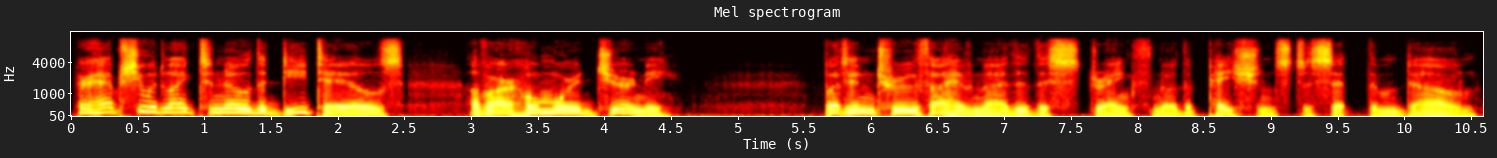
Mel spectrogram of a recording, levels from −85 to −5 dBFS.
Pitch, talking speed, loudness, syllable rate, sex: 130 Hz, 155 wpm, -16 LUFS, 3.9 syllables/s, male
